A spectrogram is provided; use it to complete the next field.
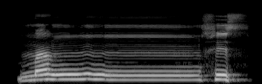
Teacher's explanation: এখানে ইখফা গুন্না বাংলা অনস্কার মত হবে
